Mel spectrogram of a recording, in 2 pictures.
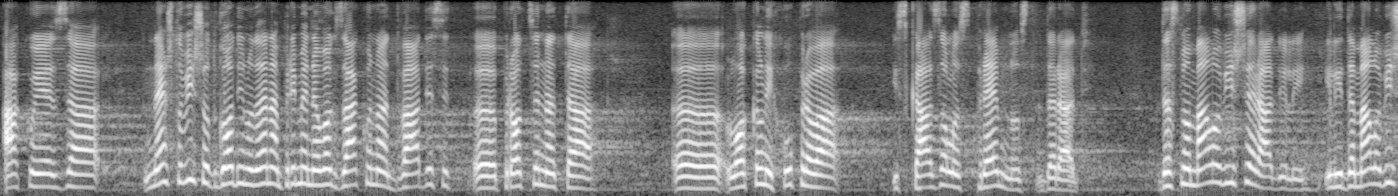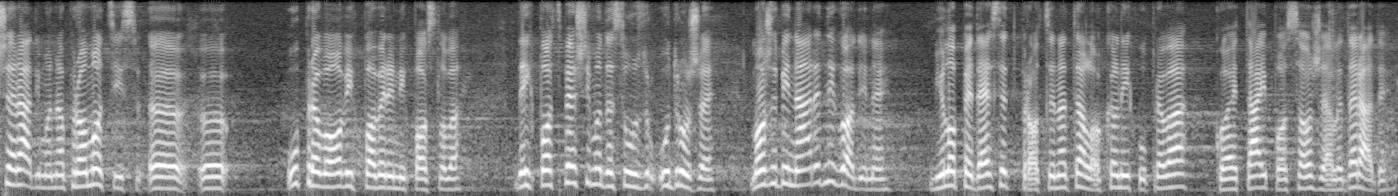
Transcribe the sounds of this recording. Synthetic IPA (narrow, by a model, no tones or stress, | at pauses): ako̞jeza | neʃt̪o̞ʋiʃeod̪ɡo̞d̪inud̪aːnapɾimeneoʋoɡzaːko̞nad̪ʋaːd̪e̞set̪pɾo̞t̪senat̪a | lˠo̞kalˠnixupɾaʋaiskaːzalˠospɾemno̞st̪d̪aɾaːd̪i̥ | d̪asmo̞malo̞ʋiʃeɾaːd̪iliːlid̪amalo̞ʋiʃeɾaːd̪imo̞napɾo̞mot̪siis | upɾaʋo̞oʋixpo̞ʋeɾenixpo̞slˠo̞ʋa | d̪aixpo̞t̪speʃimod̪aseud̪ɾuʒemo̞ʒd̪abinaːɾe̞d̪ne̞ɡo̞d̪ine̞ | biːlˠo̞pe̞d̪eset̪pɾo̰t̪senat̪alo̞̰kalˠnixupɾaʋa | ko̞jet̪aːjpo̞saoʒḛled̪aɾa̰ːd̪e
